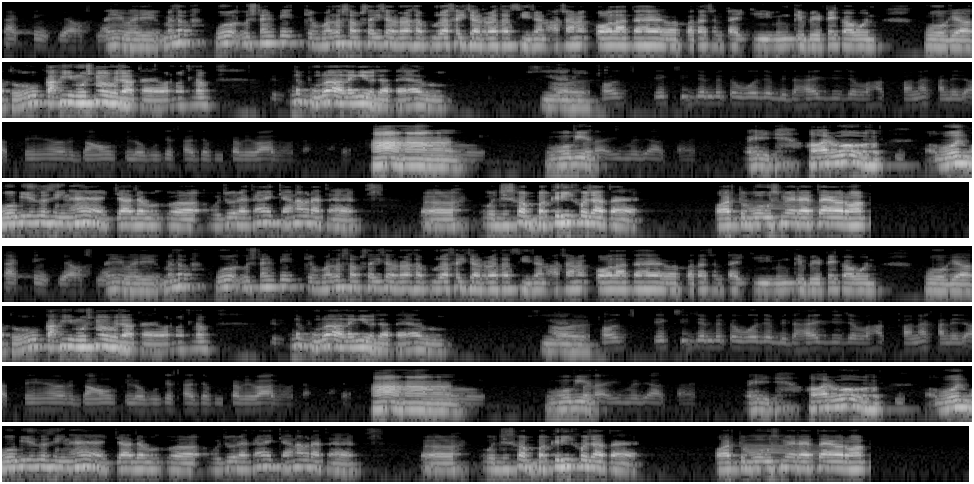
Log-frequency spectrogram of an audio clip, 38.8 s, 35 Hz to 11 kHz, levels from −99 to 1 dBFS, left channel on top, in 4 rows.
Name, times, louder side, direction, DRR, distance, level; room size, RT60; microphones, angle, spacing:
voice 1, 0.0-1.2 12.4-12.8 13.2-13.3 15.2-15.9 16.2-22.3 22.8-22.9 23.8-24.2 25.1-26.3 28.3-28.4 36.5-37.3, right 3 dB, 55° right, 2.2 m, -52 dB
voice 2, 1.0-11.8 12.6-14.1 15.1-15.5 23.1-23.9 24.8-25.3 26.8-28.2 28.6-32.6 33.3-35.5 36.2-37.8, left 4 dB, 70° left, 0.8 m, -33 dB
open air
head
